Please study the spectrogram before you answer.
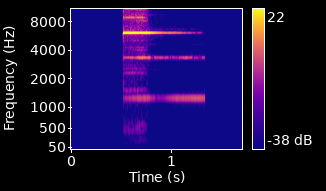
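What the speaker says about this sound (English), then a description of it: "As you listen to the bell" A small mindfulness bell is struck once, giving a bright metallic ring with a sharp attack that decays over under a second, heard alone in silence.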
